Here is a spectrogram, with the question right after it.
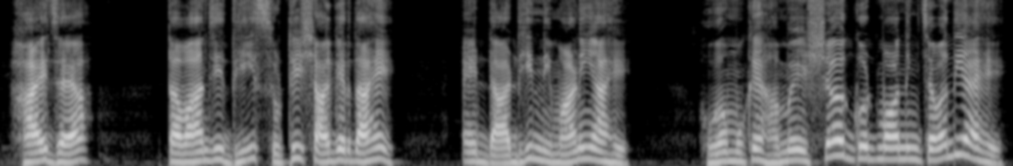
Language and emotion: Sindhi, happy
